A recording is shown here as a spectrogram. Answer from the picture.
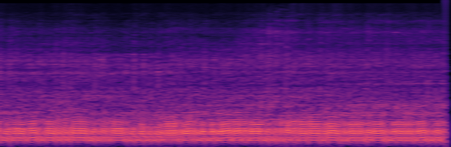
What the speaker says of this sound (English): Okay, the saw is good and warmed up.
